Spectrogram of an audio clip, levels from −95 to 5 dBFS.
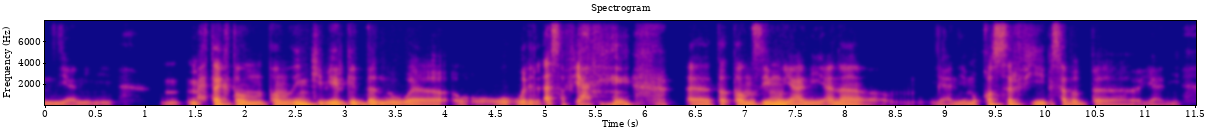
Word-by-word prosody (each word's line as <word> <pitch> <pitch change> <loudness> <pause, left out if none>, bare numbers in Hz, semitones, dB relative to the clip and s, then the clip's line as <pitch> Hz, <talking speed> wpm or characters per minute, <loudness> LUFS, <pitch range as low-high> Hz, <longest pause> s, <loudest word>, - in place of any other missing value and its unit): يعني 80 0 -10 0.5
م - - -11
محتاج 120 +4 +3
تن 105 -3 +2
تنظيم 100 +4 +4
كبير 110 -1 +4
جدًا، 110 0 +3
و 90 -1 +1 1.0
وللأسف 100 -1 -2
يعني 125 +3 -2 0.6
آآ 90 0 0
ت 90 - -6
تنظيمه 110 +5 +4
يعني 85 -2 -1
أنا 95 -2 +1
امم 75 - -9 0.7
يعني 85 +1 -10
مُقصِر 115 +5 0
فيه 110 -2 -1
بسبب 95 -4 -4 0.6
يعني - - -21
100 Hz, 110 wpm, -23 LUFS, 90-115 Hz, 1.0 s, تنظيم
